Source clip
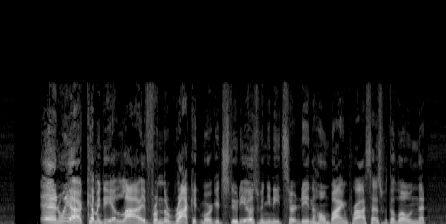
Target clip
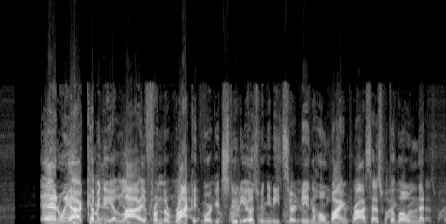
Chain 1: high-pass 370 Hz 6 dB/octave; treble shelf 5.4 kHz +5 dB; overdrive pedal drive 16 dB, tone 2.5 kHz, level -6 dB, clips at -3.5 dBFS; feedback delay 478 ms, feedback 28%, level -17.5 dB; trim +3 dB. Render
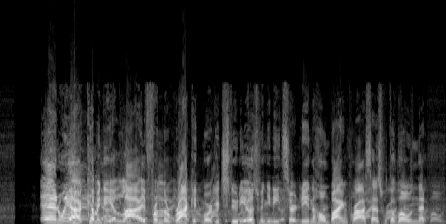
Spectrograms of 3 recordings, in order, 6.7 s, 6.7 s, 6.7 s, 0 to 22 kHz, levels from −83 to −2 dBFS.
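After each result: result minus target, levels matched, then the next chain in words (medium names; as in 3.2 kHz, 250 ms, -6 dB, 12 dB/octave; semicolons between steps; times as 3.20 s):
echo 317 ms early; 8 kHz band -3.5 dB
high-pass 370 Hz 6 dB/octave; treble shelf 5.4 kHz +5 dB; overdrive pedal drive 16 dB, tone 2.5 kHz, level -6 dB, clips at -3.5 dBFS; feedback delay 795 ms, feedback 28%, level -17.5 dB; trim +3 dB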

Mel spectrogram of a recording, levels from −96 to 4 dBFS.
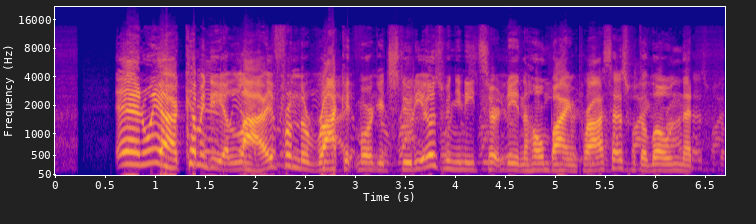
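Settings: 8 kHz band -3.5 dB
high-pass 370 Hz 6 dB/octave; treble shelf 5.4 kHz +12.5 dB; overdrive pedal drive 16 dB, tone 2.5 kHz, level -6 dB, clips at -3.5 dBFS; feedback delay 795 ms, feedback 28%, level -17.5 dB; trim +3 dB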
